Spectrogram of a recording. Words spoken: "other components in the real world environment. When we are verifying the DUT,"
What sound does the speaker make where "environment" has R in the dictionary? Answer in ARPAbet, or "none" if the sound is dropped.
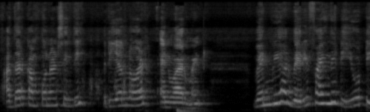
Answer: none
